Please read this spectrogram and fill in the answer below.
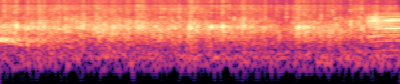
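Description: Recorded applause with crowd cheering, played as a sound effect by an online name-picker wheel to announce a winner.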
